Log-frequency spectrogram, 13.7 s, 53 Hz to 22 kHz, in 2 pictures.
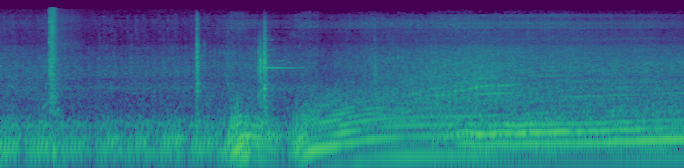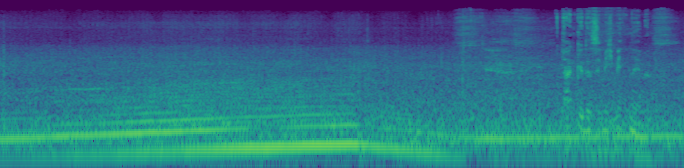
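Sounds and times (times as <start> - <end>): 
car engine pulling away and accelerating: 0.0 - 13.6
car doors shutting: 0.4 - 0.9.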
